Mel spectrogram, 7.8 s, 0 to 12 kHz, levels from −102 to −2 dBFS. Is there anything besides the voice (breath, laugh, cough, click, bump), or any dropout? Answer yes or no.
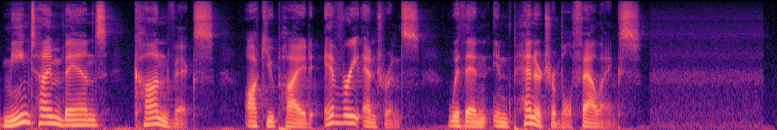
no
